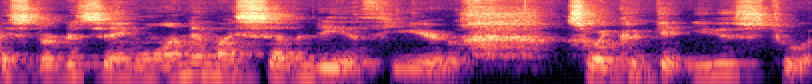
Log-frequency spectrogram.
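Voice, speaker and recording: Somewhat breathy and at a moderate pace, the voice carries ordinary pitch variation against audible room echo. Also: woman. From New York, Brooklyn. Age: 70s. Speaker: interviewee. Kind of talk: casual chat.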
